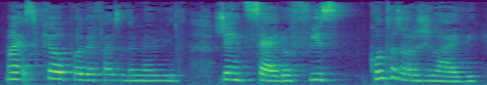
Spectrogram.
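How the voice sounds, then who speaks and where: High, chatty woman in a roomy echo. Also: normal speed, dark tone. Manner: chatty, rambling, playful. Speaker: social media influencer. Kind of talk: casual phone stories chat.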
